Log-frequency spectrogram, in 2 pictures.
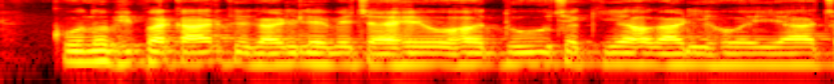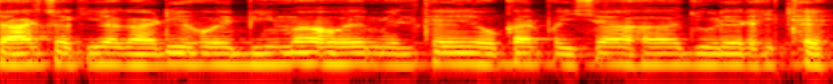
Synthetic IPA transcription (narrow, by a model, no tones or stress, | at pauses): koːnobʱipɾəkaːɾkeɡaːɽileːbet͡ʃaːɦeoɦəd̪ut͡ʃəkijaɦɡaːɽiɦoːejat͡ʃaːɾt͡ʃɐkijaɡaːɽiɦoːebiːmaɦoːemɪlt̪ʰeoːkəɾpɐɪsaɦd͡ʒʊɽeɾɐɦit̪ʰeː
